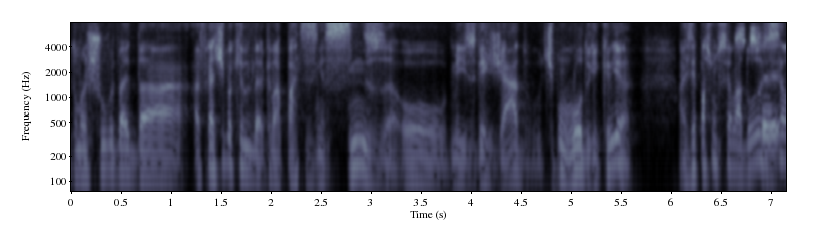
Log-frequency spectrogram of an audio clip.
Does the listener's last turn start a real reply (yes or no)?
no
